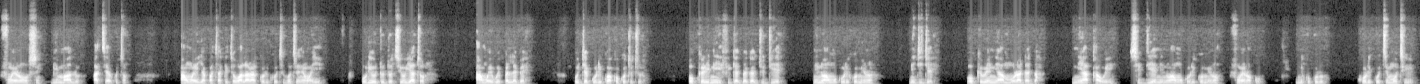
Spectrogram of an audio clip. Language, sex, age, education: Yoruba, male, 30-45, secondary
